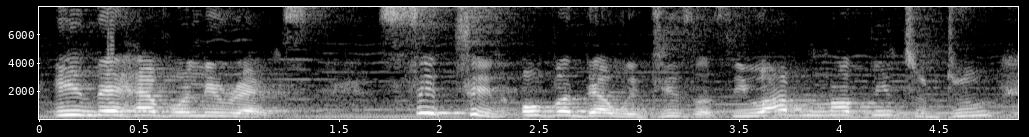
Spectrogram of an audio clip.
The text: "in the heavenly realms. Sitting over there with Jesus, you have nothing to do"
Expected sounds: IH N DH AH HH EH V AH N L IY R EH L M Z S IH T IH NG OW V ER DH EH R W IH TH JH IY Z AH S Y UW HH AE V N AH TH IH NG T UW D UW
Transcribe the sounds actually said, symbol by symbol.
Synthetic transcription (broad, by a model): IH N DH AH HH EH V AH N L IY R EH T S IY T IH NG OW V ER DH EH W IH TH JH IY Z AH S Y UW HH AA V N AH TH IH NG T UW D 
